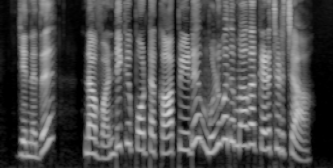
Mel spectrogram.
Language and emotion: Tamil, surprised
